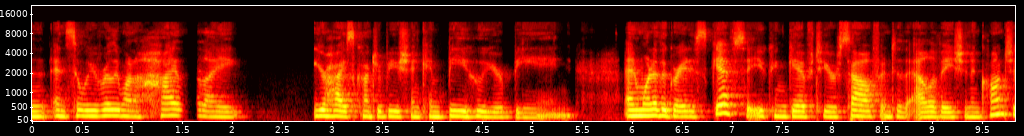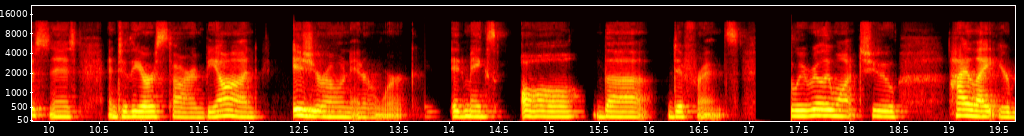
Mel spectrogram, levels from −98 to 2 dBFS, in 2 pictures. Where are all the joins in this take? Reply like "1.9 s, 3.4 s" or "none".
13.9 s, 17.1 s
